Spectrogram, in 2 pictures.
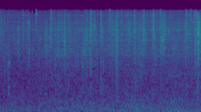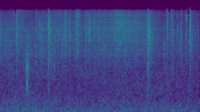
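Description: A wooden house burning: a steady low rumble of flames with scattered sharp crackles and pops from the burning timber.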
